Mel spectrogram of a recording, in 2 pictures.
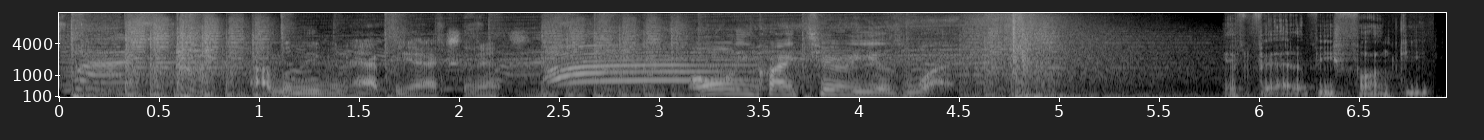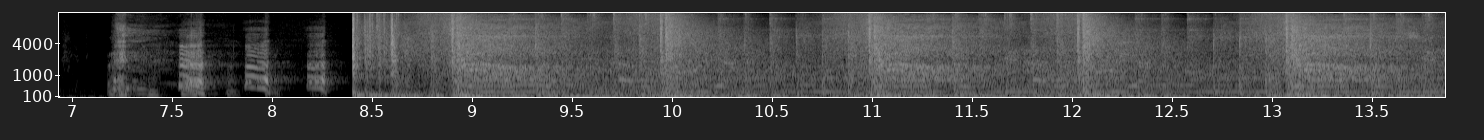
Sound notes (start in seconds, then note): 2.4 screams; 7.1 both laugh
